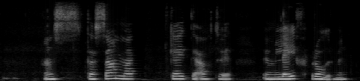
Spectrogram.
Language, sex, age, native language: Icelandic, female, 12, Icelandic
